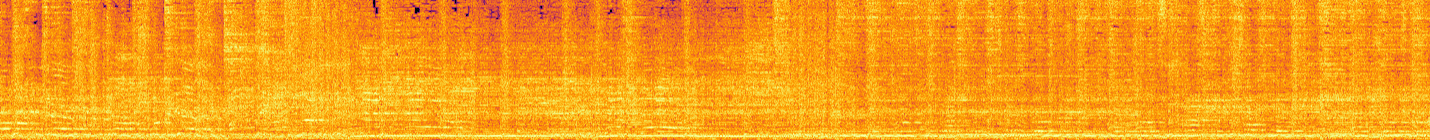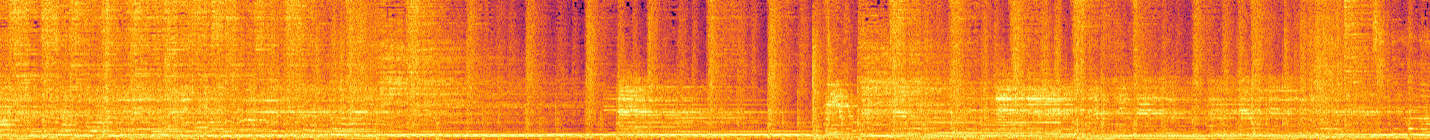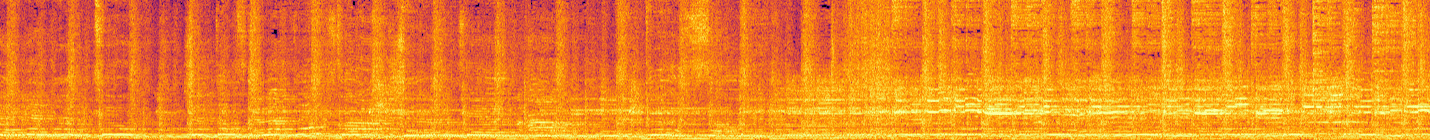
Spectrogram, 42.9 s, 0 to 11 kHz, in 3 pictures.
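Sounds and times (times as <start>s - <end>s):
person singing: 0.0s - 19.2s, 22.4s - 26.0s, 26.7s - 36.7s, 37.4s - 42.9s
drum kit: 0.0s - 42.9s
electric guitars: 0.0s - 42.9s.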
